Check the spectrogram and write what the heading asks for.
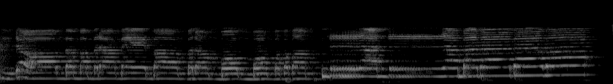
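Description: A novelty frog ringtone from 2003 plays loud: a buzzy, nasal, electronic-sounding melody with quick rhythmic note changes, running continuously for several seconds with no talking over it.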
